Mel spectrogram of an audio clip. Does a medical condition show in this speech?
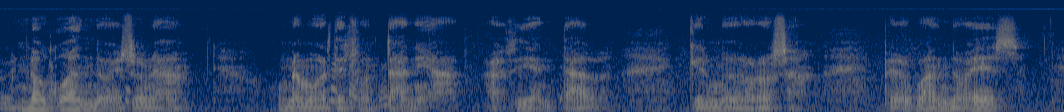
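Yes: ALS.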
